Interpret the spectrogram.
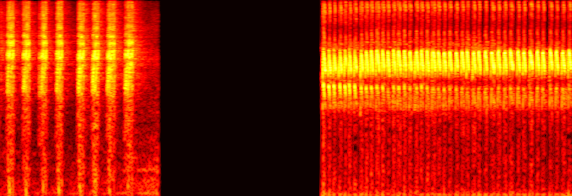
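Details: Songbird on a masteran recording meant as song material for contest birds, kasaran ngeroll style: a short run of evenly spaced high pulses, a long silence, then a continuous fast rattling trill.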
